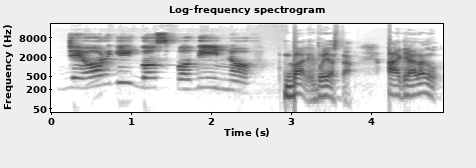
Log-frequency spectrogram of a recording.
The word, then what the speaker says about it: Georgi Gospodinov: alguien tiene alguna duda de cómo se dice esto en búlgaro, lo he buscado, se dice así, atención. Georgi Gospodinov.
